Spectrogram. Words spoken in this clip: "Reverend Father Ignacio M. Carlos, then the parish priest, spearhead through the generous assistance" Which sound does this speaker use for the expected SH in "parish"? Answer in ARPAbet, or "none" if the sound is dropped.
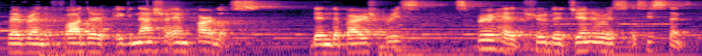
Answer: SH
